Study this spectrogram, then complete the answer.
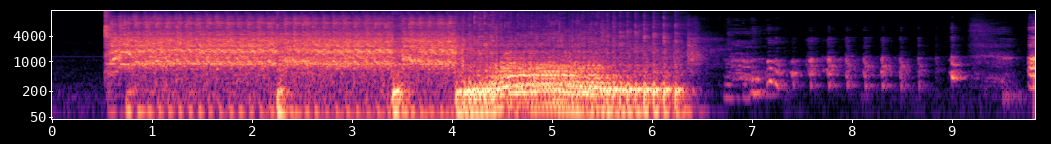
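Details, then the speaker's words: Honda CBR600, after fixing shorts in the coils and wiring: fires and revs for about six seconds, seemingly on all cylinders, then sputters weakly and dies. Won't keep running. "fires up okay so alright so we proved that it will fire up I'm just having a really hard time getting it to continue to run on the gasoline that's in the carburetors"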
